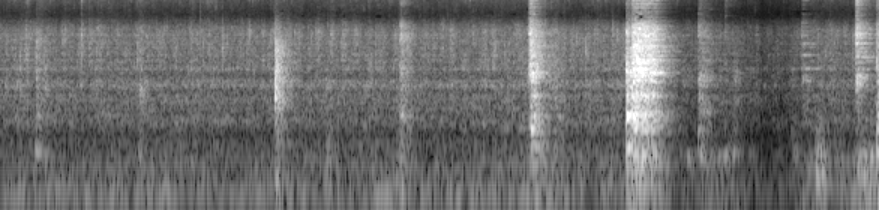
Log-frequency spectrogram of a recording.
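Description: Fish sizzling in a cooking pot, a steady hiss broken by a few sharp knocks and clatters, the loudest just past five seconds in.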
